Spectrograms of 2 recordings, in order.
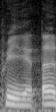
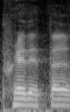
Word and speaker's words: Predator: จ จ ะ อ่ า น ว่ า Predator จ ริ ง ๆ มั น อ อ ก เ สี ย ง ว่ า Predator น ะ ฮ ะ ต้ อ ง อ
